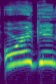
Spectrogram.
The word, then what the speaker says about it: Oregon: But Oregon is 3 syllables. It's 2. People don't say Oregon. I do say Oregon. No, it's Oregon.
